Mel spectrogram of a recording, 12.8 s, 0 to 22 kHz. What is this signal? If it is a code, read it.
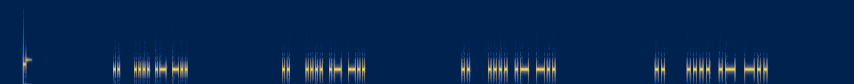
Morse code, heard as a keyed tone, about 32 wpm, 700 Hz. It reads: I HAD I HAD I HAD I HAD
